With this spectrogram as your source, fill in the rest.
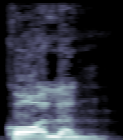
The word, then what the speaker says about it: column: COLUMN کولن، کولن ایم خاموش ہے، silent ہے.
